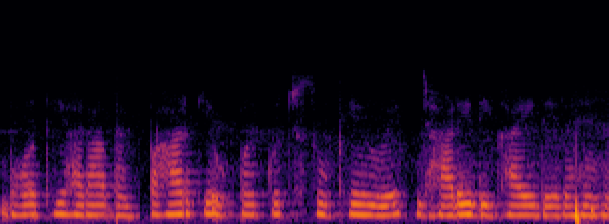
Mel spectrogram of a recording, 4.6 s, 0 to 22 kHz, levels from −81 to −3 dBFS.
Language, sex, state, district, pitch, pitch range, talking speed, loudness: Hindi, female, West Bengal, Jalpaiguri, 180 Hz, 170-185 Hz, 195 wpm, -31 LUFS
